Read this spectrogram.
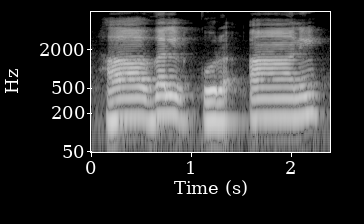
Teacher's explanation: را ساکن سے پہلے پیش ہے تو را موٹی بھی پڑھی جائے گی اور ملا کر پڑھی جائے گی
